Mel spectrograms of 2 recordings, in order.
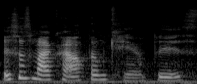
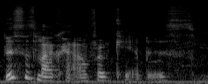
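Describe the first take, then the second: First: Said in the usual way. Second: Hushed, slow, voice catching; unvoiced awe over her crown; emotional whisper. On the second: Real, not acted. Showing her campus crown to viewers, a hushed emotional whisper. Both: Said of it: "I don't know why I'm getting emotional".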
